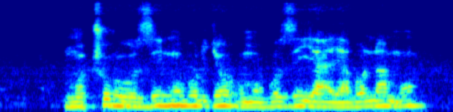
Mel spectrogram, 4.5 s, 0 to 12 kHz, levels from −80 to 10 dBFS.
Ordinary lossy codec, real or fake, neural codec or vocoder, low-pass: Opus, 24 kbps; fake; vocoder, 48 kHz, 128 mel bands, Vocos; 10.8 kHz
